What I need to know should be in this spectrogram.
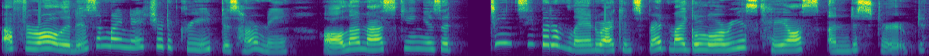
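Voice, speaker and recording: A woman's voice: high-pitched, sing-song, a little slow, no room sound, pitched above the performer's own voice, exaggerated voice. A woman voicing a teasing, theatrical male chaos creature villain from a storybook, with a mischievous, mocking manner. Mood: bargaining, grandiose.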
